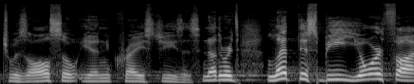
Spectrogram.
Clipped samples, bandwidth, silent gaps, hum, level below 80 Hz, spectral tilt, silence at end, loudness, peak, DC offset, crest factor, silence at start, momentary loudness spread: under 0.1%; 18 kHz; none; none; -70 dBFS; -4.5 dB/octave; 0 s; -24 LUFS; -8 dBFS; under 0.1%; 16 dB; 0.05 s; 11 LU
